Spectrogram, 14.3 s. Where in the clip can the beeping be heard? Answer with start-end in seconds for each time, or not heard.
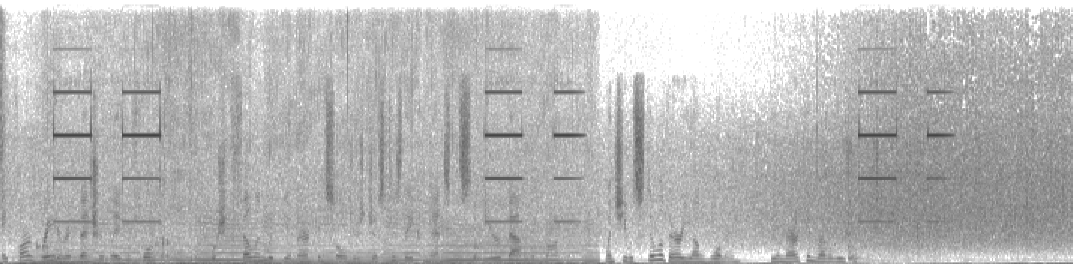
0.6-2.6, 6.3-7.8, 11.3-12.8.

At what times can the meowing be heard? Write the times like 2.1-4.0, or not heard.
not heard.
